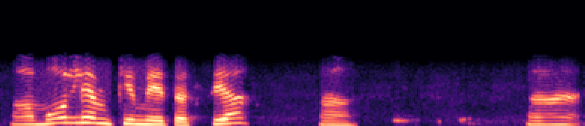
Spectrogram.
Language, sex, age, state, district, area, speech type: Sanskrit, female, 60+, Karnataka, Bangalore Urban, urban, conversation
